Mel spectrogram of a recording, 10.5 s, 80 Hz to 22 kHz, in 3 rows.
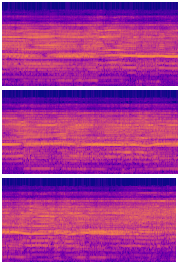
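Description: Milwaukee M12 Fuel cut-off tool with a diamond blade cutting into a tile: a steady high-pitched whine of the motor and blade grinding through the tile, its pitch wavering slightly as the load changes.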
